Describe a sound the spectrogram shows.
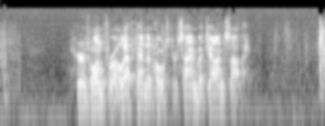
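A man speaks loudly and with force, close by.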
